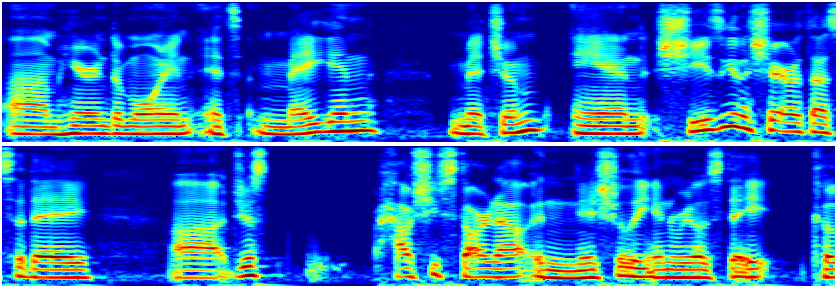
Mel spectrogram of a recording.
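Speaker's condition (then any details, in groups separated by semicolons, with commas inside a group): No condition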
